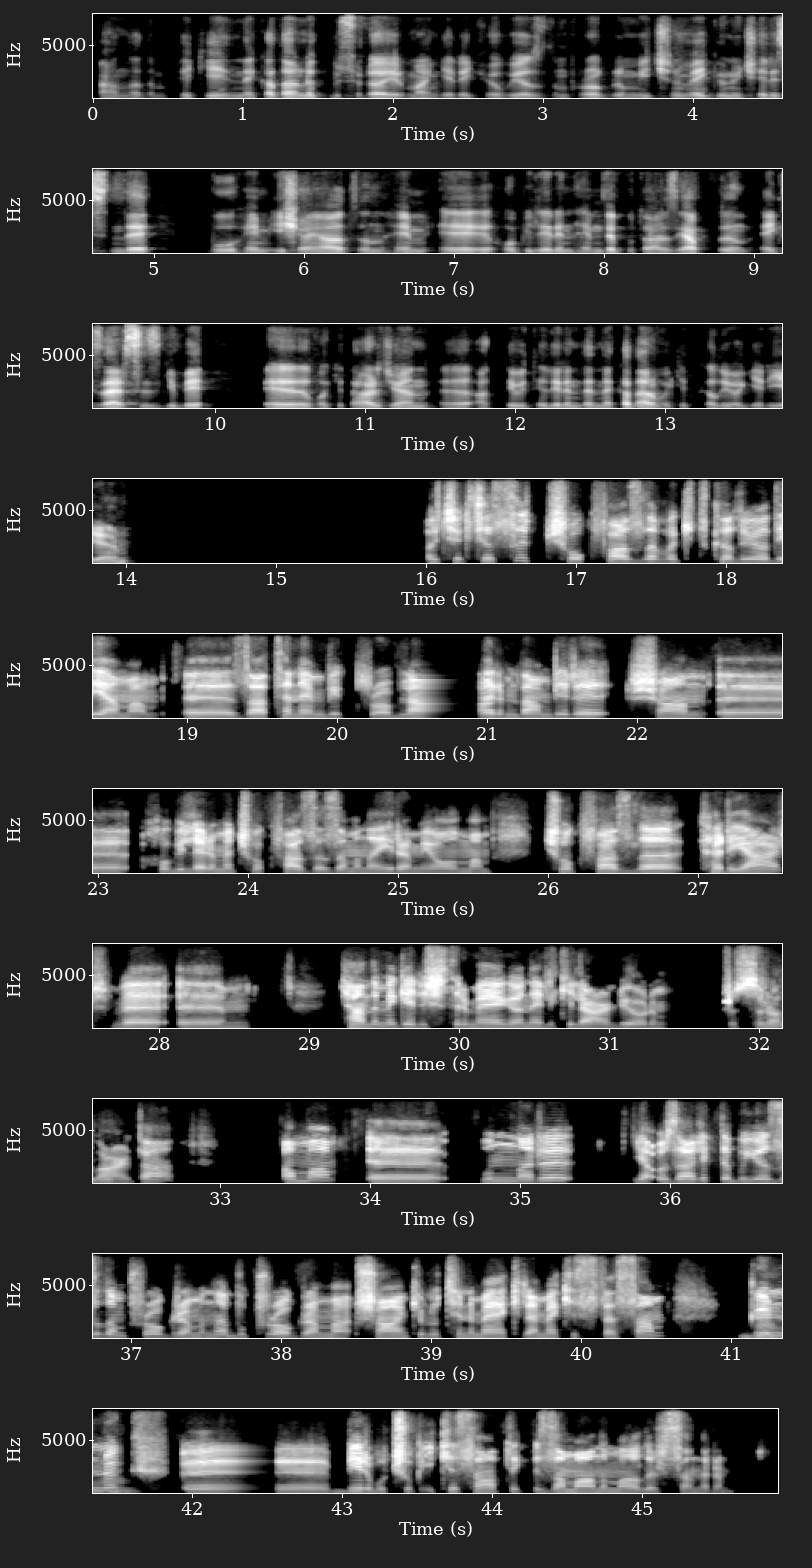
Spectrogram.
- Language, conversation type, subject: Turkish, advice, Küçük adımlarla yeni bir alışkanlığa nasıl başlayabilir ve ilerlemeyi nasıl sürdürebilirim?
- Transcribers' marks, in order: static; tapping; other background noise; distorted speech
